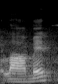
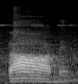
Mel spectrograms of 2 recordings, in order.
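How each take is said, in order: First: Ramen said as la-men; wrong L sound. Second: Ramen with a tapped R and long A; dragged-out RA. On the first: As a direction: start ramen with an L, short A. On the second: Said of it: "drag out the R sound". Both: Shown as a demonstration.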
